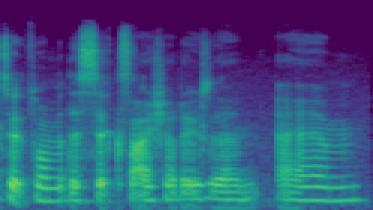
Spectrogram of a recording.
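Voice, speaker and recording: A woman's voice: fairly high pitch, monotone, moderate pace, gravelly. A young woman chatting through a beauty haul, bunged up with a cold and rambling with lots of fillers. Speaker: beauty vlogger. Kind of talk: casual haul chat.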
